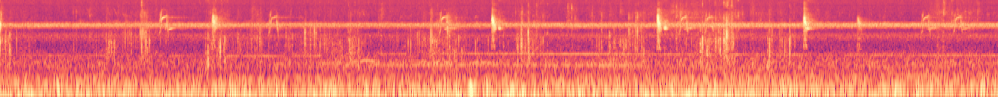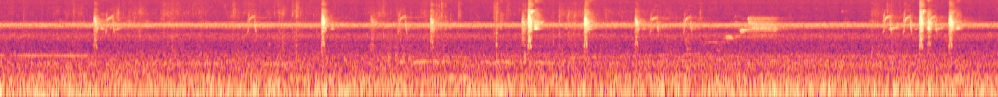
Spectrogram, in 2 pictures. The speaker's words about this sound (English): couple of red-winged blackbirds right in front of me. A patch of phragmites.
